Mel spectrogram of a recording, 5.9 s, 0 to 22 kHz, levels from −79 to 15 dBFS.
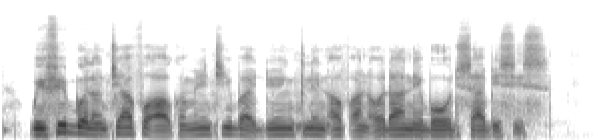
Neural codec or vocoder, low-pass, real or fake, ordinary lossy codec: vocoder, 44.1 kHz, 128 mel bands every 256 samples, BigVGAN v2; 14.4 kHz; fake; none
